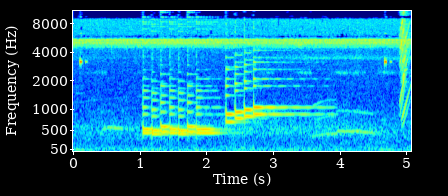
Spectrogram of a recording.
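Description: A bright jingle plays a quick rising run of notes.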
